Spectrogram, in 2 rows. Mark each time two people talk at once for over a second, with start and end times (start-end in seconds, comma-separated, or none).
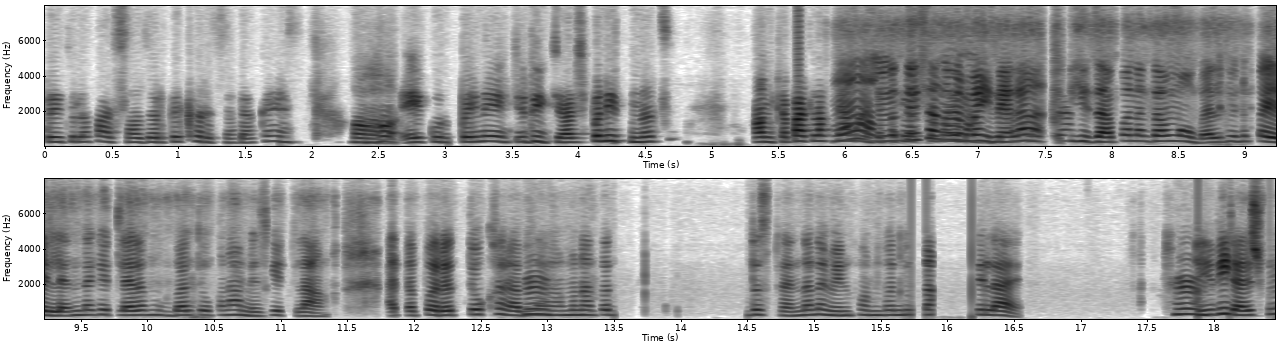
5.9-7.7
